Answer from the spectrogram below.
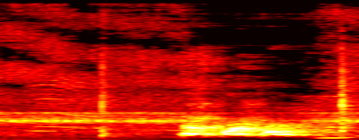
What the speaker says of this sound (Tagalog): tumatahol yung aso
